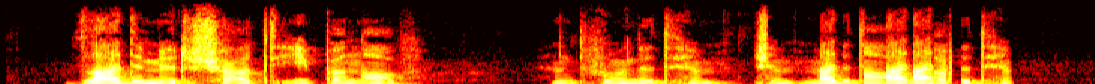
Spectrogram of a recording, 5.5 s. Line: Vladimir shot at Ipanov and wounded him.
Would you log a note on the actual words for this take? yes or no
yes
